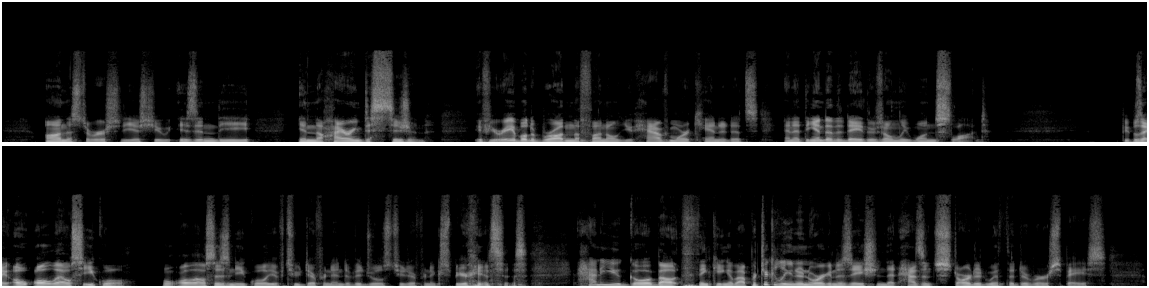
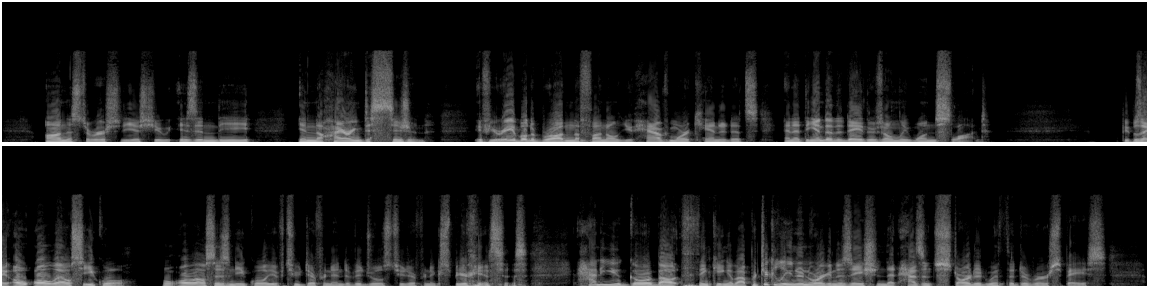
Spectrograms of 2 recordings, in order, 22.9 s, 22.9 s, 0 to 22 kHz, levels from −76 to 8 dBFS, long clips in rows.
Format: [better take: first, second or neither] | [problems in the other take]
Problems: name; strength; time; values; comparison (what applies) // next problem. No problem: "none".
first | distortion; slight; 10 dB below the speech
